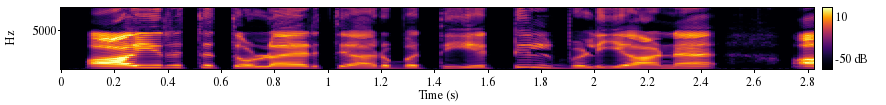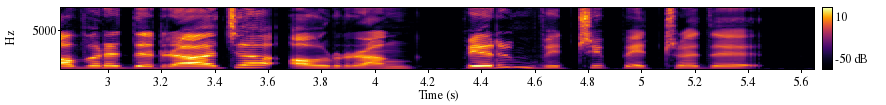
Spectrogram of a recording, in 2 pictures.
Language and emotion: Tamil, neutral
